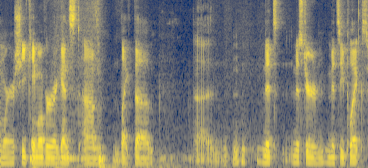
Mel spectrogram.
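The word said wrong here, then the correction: Mxyzptlk: or whatever. – Mitzel Pitlick. – Whatever. I can't pronounce the name. – I can say it because it was really easy to say in Smallville. Mitzel Pitlick.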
